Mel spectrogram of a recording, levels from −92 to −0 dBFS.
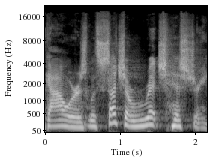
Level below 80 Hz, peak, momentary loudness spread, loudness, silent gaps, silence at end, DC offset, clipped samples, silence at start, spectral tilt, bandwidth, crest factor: -68 dBFS; -6 dBFS; 3 LU; -21 LUFS; none; 0 s; under 0.1%; under 0.1%; 0 s; -3 dB/octave; 19 kHz; 16 dB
